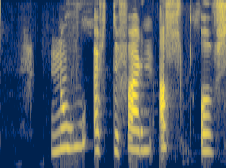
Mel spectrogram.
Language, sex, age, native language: Icelandic, male, 9, Icelandic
